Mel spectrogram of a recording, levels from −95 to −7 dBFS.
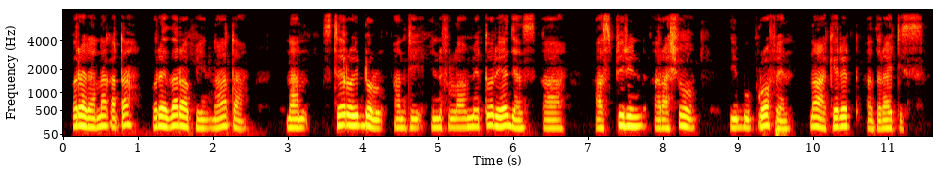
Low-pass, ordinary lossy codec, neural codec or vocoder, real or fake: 7.2 kHz; none; vocoder, 22.05 kHz, 80 mel bands, Vocos; fake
